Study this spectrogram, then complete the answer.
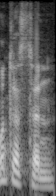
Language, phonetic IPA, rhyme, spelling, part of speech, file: German, [ˈmʊntɐstn̩], -ʊntɐstn̩, muntersten, adjective, De-muntersten.ogg
- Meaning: 1. superlative degree of munter 2. inflection of munter: strong genitive masculine/neuter singular superlative degree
